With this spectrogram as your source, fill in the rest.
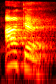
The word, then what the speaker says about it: Agur: But we're going to go with Aga because that's what it told me.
